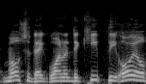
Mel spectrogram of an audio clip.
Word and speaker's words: Mossadegh: First democracy, and Mossadegh is how you say it.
